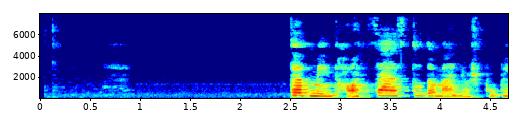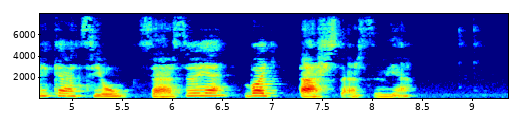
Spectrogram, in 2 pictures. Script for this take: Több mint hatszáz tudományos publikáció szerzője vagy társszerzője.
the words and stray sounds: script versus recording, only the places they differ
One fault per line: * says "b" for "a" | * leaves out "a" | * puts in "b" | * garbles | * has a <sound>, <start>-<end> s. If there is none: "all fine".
all fine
